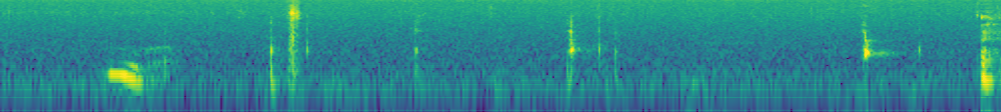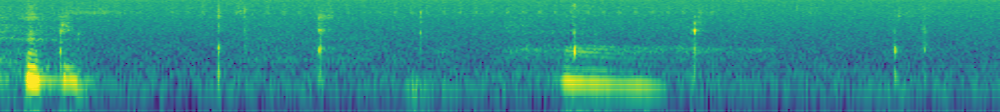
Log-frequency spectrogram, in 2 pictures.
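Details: Infant with hiccups: small, sharp, squeaky catches a few seconds apart in a quiet room.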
